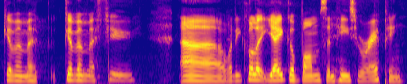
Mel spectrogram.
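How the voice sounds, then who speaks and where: A woman's voice: deep voice, fairly even intonation, moderate pace, smooth, no room sound. A woman with a broad New Zealand accent co-hosting a podcast in casual, slangy, enthusiastic chat. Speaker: podcast co-host.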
